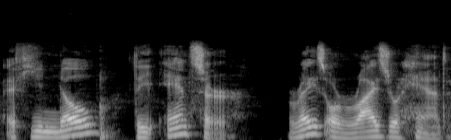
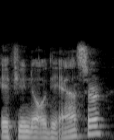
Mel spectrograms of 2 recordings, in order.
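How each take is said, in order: First: Slow, deliberate classroom reading; slow dictation. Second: Said in the usual way. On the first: Shown as a demonstration. Teacher reading the exercise sentence slowly to students. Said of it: "teacher reads exercise slowly".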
